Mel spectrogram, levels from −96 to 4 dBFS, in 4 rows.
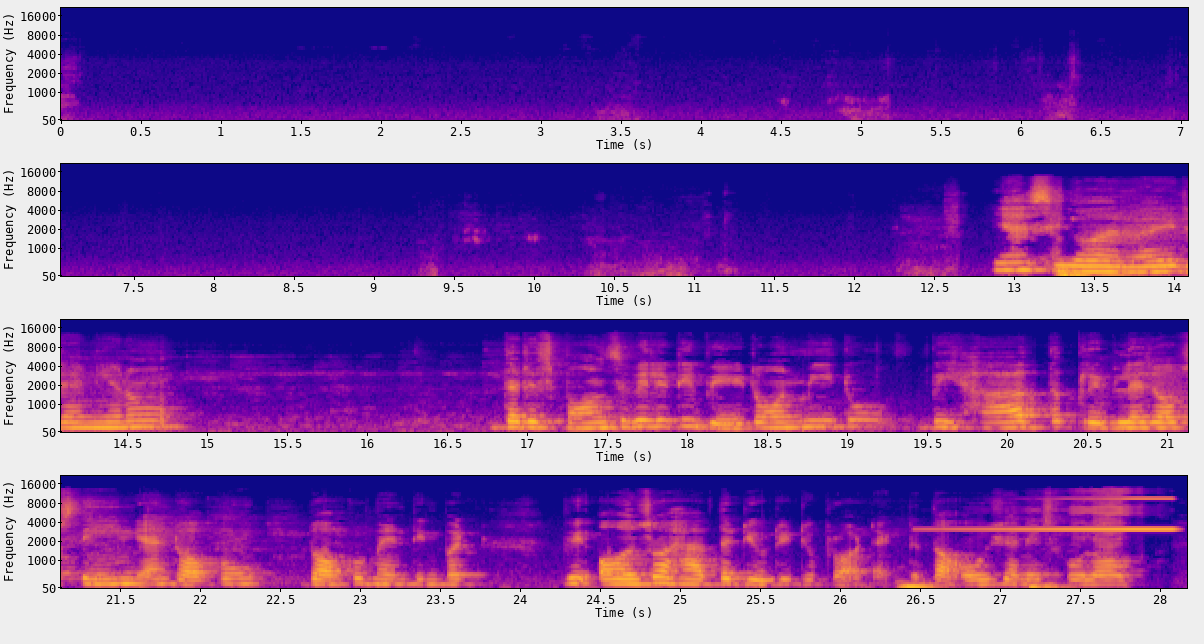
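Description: Near the end, from 26.45 s to 28.15 s, a single piercing tone at 3.1 kHz rises out of the speech, swelling over roughly a second and a half until it sits a few decibels above the talker and runs to the end. This is loudspeaker feedback squeal: the microphone was picking up the loudspeaker it was driving, and at 3.1 kHz the loop's gain passed one, so that frequency kept reinforcing itself on each trip around.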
